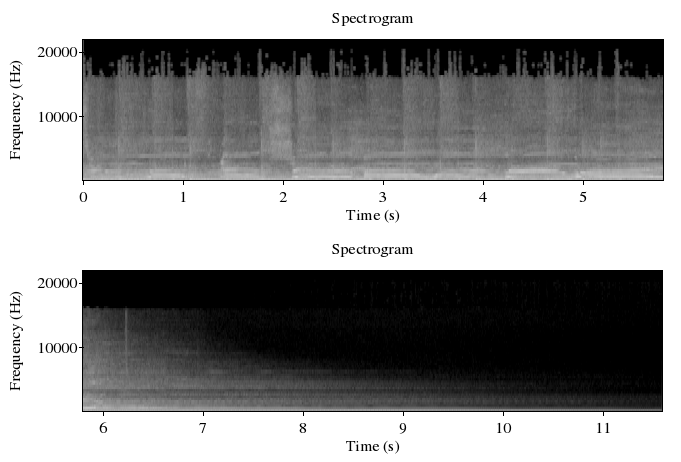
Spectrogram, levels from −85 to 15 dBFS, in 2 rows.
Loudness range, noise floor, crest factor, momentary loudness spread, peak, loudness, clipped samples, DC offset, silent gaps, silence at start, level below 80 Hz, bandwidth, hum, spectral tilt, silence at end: 18 LU; -42 dBFS; 14 dB; 18 LU; 0 dBFS; -13 LUFS; under 0.1%; under 0.1%; none; 0 s; -26 dBFS; 19.5 kHz; 50 Hz at -30 dBFS; -4.5 dB/octave; 0.75 s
